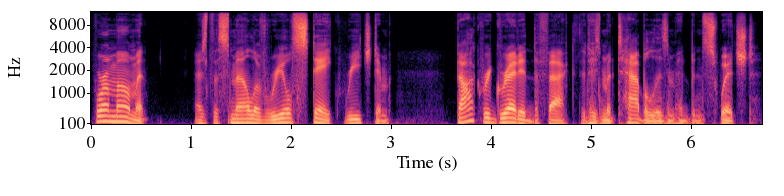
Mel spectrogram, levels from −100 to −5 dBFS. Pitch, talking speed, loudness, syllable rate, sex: 105 Hz, 190 wpm, -21 LUFS, 5.3 syllables/s, male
